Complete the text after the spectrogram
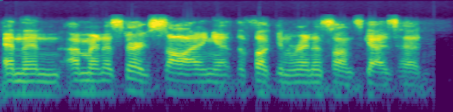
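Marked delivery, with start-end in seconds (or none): none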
